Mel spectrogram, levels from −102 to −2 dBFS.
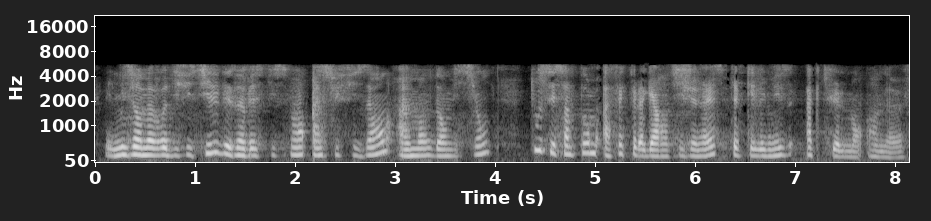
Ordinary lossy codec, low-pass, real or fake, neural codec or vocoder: AAC, 32 kbps; 5.4 kHz; fake; codec, 16 kHz in and 24 kHz out, 1.1 kbps, FireRedTTS-2 codec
